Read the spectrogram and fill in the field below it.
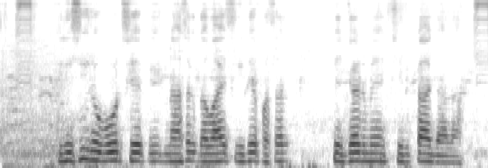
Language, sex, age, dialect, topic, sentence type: Bhojpuri, male, 31-35, Northern, agriculture, statement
